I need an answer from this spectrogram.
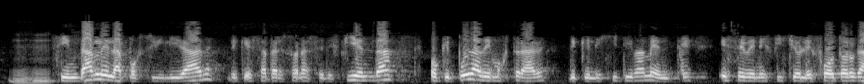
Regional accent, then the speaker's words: Carmen de Patagones, Buenos Aires Province, Argentina; born there; now in Viedma, Argentina; Vivo hace 31 años en Viedma, nací en Carmen de Patagones.

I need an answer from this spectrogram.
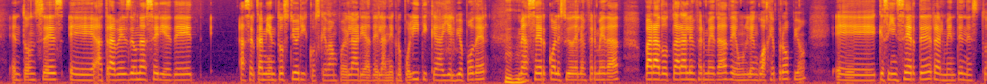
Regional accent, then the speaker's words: Mexico; yo soy mexicana, como bien lo dijiste

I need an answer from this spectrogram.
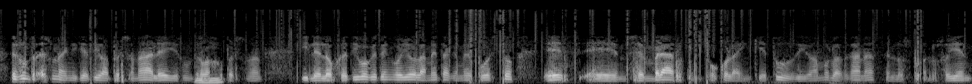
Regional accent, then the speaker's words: Basque Country, Spain; ahora que estoy otra vez en mi tierra, en el País Vasco

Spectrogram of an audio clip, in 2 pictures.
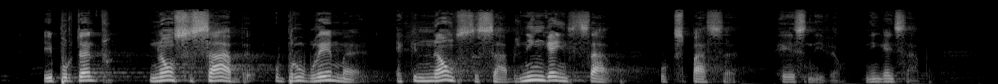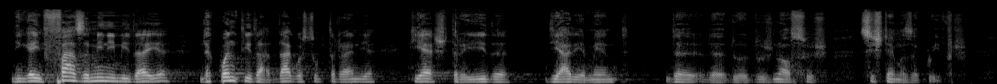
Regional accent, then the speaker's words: Portugal; Meu caro amigo, eu sou português tanto como o senhor.

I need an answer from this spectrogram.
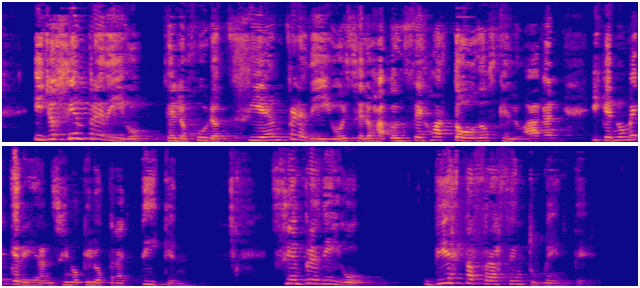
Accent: Venezuela; moved away as an adult; also born or lived in United States; como no era primera vez que salía de mi país, porque yo nací en Venezuela y después salí a los 20 y pico de años, salí a Estados Unidos.

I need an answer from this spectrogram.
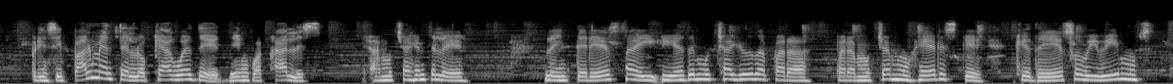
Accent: Salitre, Puntarenas, Costa Rica; Yo soy de Salitre, hago guacales, todo lo que sea en jícara

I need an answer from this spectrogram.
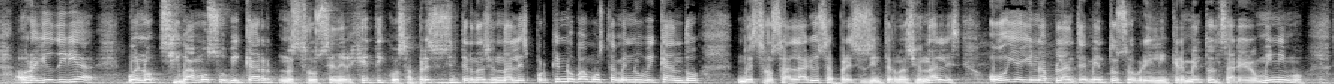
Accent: Chiapas, Mexico; yo soy de Chiapas. Hoy en Chiapas hay 20 puntos en la frontera, en los municipios fronterizos con Guatemala

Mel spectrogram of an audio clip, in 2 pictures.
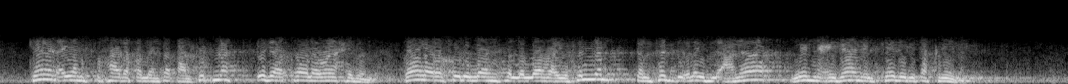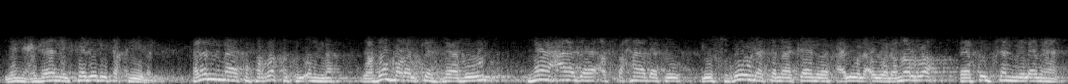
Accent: Egypt; عندنا في مصر

